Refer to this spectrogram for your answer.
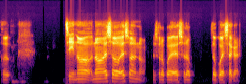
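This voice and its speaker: A young man, giving one-on-one English pronunciation coaching, patient and modeling words slowly with many fillers. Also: mid-range voice, pushed and bright. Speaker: English teacher.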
